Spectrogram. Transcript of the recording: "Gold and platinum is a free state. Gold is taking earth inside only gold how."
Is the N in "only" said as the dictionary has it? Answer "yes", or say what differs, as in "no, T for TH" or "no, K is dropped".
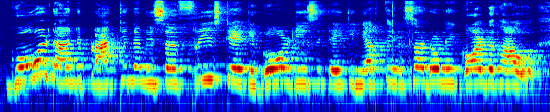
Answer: no, N is dropped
